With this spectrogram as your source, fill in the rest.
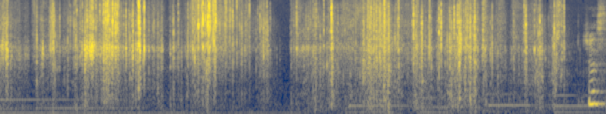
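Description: Baking paper crinkles and crackles as it is folded by hand into a small tray, close and crisp, in irregular bursts of rustling with faint background hum.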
